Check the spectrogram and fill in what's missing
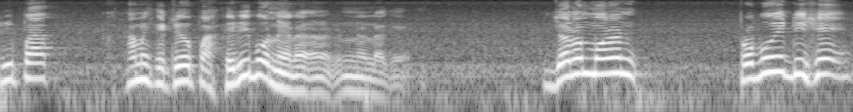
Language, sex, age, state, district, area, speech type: Assamese, male, 60+, Assam, Tinsukia, rural, spontaneous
